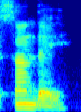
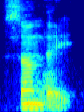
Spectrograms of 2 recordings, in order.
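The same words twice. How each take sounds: The two takes are said the same way.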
